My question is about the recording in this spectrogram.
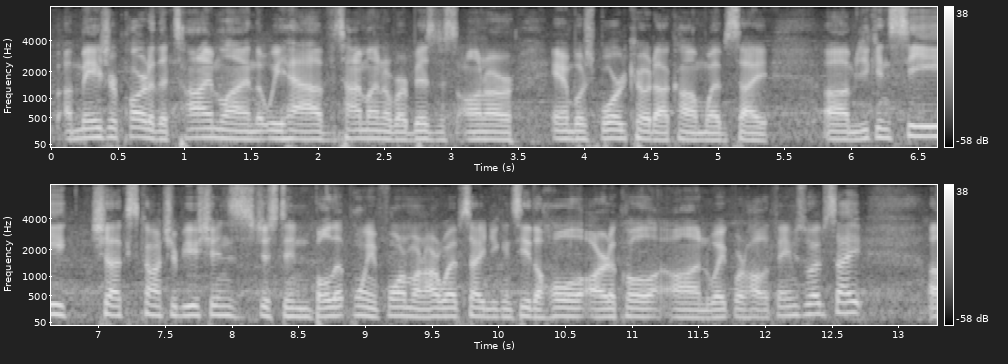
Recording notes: This episode was recorded live, following the 2018 Wakeboarding Hall of Fame induction ceremony inside the Alliance Wake booth at the Fall 2018 Surf Expo.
